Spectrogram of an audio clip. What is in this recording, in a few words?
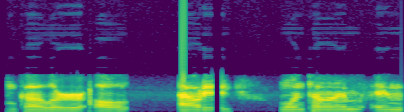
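Dispatch 1, P25; WSO DISP 1; wake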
